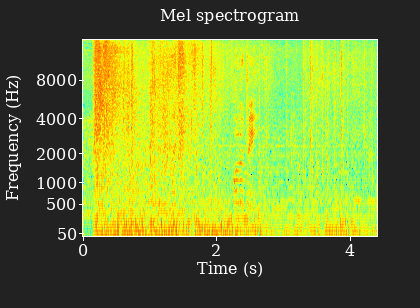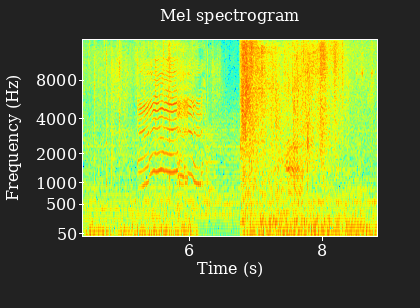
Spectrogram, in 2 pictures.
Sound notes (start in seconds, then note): 0.1 portal rumbling; 5.2 scream; 7.3 groan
